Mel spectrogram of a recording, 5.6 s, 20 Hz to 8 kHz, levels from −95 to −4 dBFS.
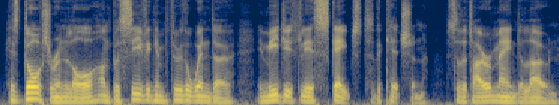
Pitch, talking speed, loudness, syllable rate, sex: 95 Hz, 215 wpm, -20 LUFS, 6.9 syllables/s, male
